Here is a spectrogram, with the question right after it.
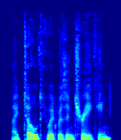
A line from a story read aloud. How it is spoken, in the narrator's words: Denala replied with a soft laugh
